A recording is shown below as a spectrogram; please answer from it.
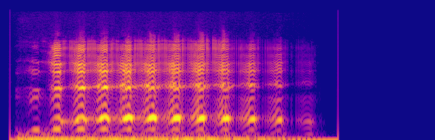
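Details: Sheep giving one wavering bleat about one and a half seconds long, with a strong quavering vibrato through the middle and a clean stop.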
